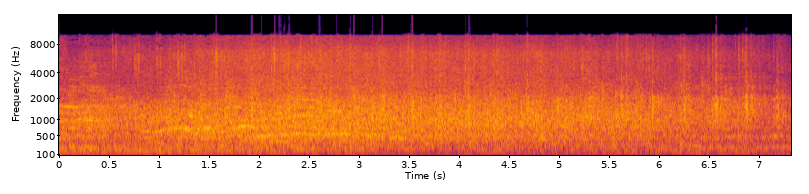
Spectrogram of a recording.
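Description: Sustained applause from an audience, a dense wash of many hands clapping steadily and loudly for several seconds.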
